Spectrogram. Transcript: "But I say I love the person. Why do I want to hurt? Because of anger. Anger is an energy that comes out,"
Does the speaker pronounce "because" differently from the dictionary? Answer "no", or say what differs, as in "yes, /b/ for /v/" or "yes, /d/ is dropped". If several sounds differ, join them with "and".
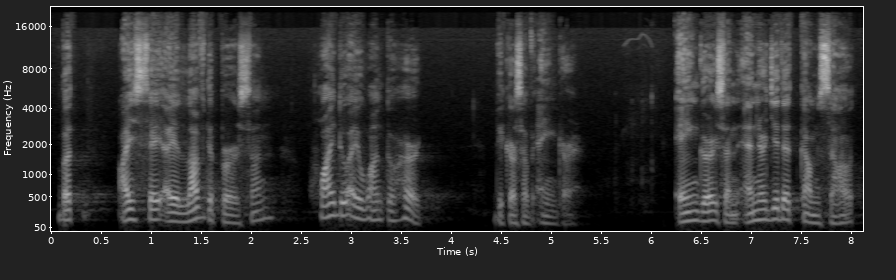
yes, /s/ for /z/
